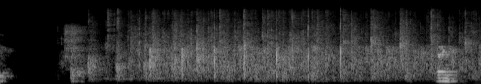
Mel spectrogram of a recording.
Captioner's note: applause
